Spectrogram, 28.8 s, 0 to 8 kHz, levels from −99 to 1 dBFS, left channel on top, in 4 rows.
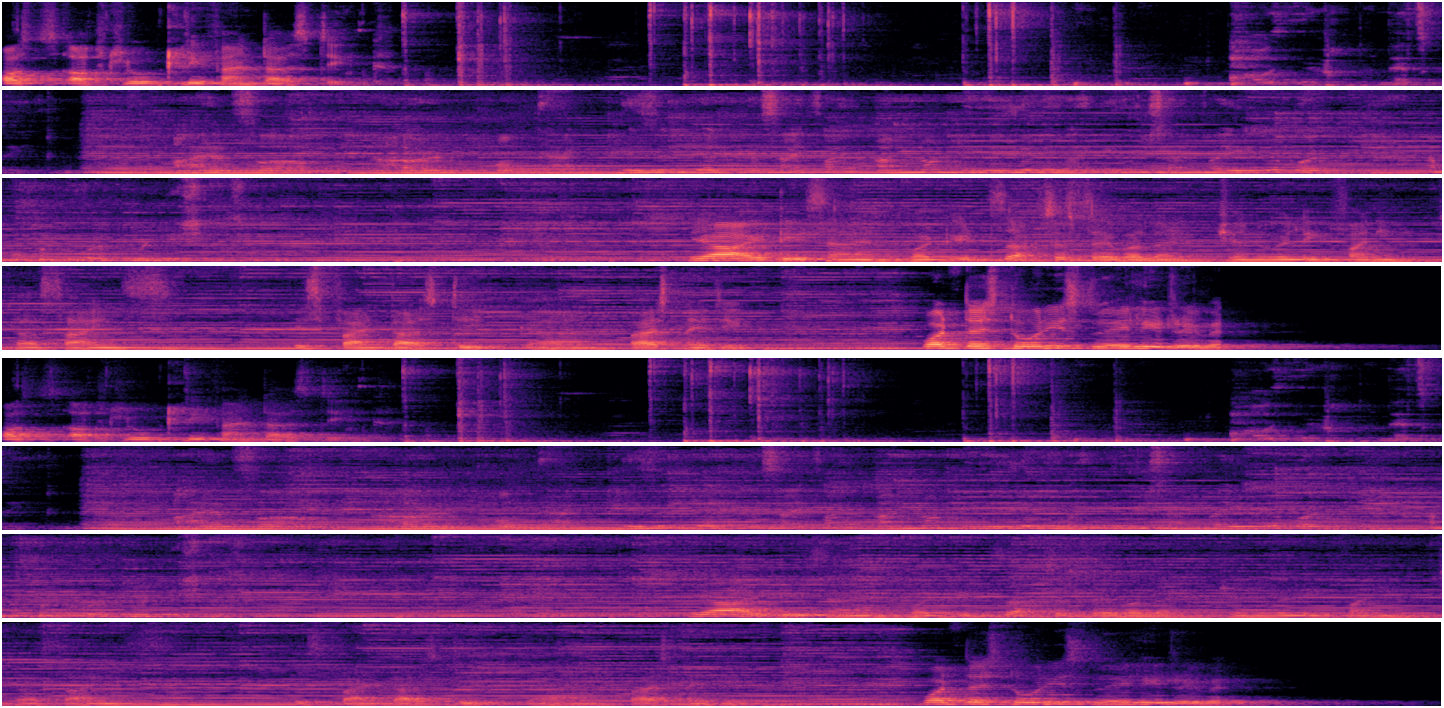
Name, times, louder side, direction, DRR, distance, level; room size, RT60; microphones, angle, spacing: voice 1, 0.0-1.7 5.9-6.3 10.3-10.4 17.8-22.5 23.1-25.4 26.2-27.7, left 5 dB, 65° left, 0.4 m, -29 dB
voice 2, 3.5-4.2 4.8-5.3 6.2-7.1 8.0-15.5, left 1 dB, 20° left, 0.6 m, -39 dB
sound 1, 7.6-26.1, left 2 dB, ahead, 1.9 m, -39 dB
7.9 x 6.0 x 6.6 m
head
